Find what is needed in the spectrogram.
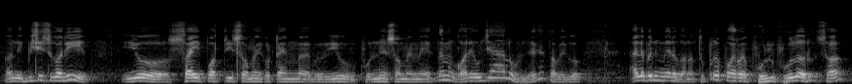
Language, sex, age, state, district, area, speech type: Nepali, male, 45-60, West Bengal, Darjeeling, rural, spontaneous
